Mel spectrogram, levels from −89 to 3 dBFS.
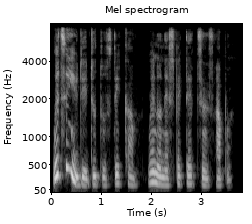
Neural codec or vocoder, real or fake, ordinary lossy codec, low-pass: none; real; none; 7.2 kHz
